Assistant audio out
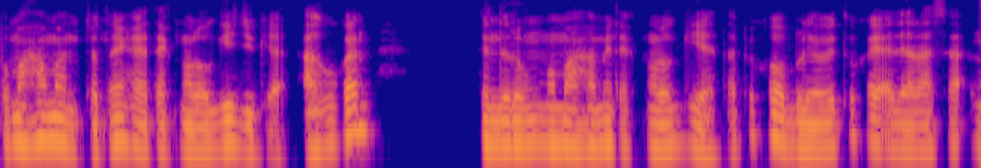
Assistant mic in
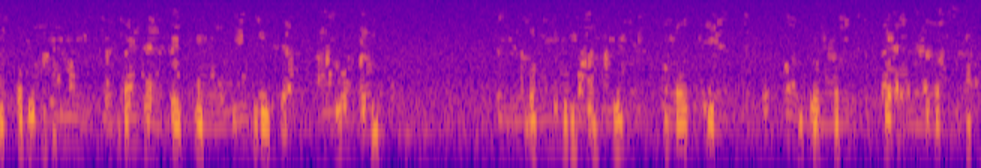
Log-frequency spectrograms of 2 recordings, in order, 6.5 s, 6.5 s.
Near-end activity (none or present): none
